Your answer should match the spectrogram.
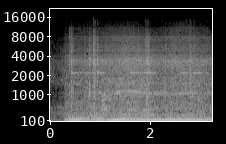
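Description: A snowmobile engine roars at a ski area in Kašperské Hory, its low steady drone rising sharply after a brief quieter moment and then holding loud and constant, with faint mechanical rattling on top.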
